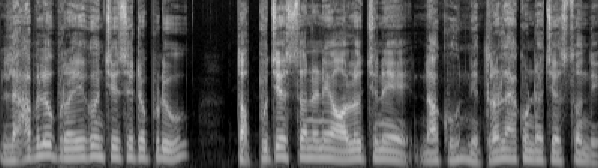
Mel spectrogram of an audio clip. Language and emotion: Telugu, fearful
